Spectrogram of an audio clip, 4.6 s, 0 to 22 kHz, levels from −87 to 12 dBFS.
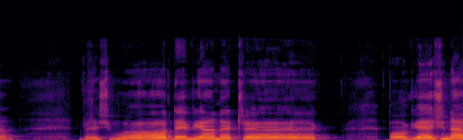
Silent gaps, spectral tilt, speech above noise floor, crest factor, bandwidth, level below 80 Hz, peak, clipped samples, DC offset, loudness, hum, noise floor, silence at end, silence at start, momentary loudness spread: none; -5 dB/octave; 29 dB; 16 dB; 15.5 kHz; -62 dBFS; -8 dBFS; under 0.1%; under 0.1%; -23 LUFS; none; -52 dBFS; 0 s; 0 s; 12 LU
